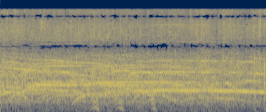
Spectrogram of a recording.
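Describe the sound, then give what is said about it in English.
An audience at a live show cheering and whooping over scattered applause: a steady crowd roar with several shouted yells rising and falling in pitch. “You applauded like that.”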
